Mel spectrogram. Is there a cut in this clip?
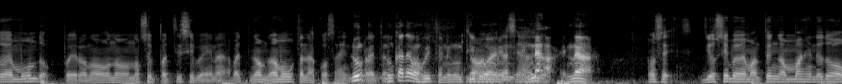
yes; 2 cuts; at 5.0 s, 6.3 s

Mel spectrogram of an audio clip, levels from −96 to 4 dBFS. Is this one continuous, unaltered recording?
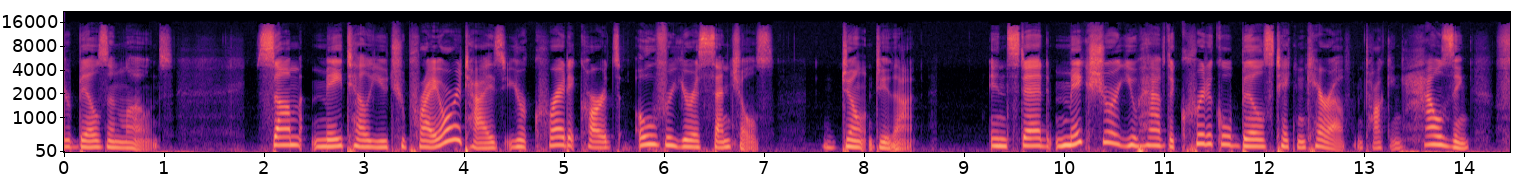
no; 1 cut; at 1.8 s

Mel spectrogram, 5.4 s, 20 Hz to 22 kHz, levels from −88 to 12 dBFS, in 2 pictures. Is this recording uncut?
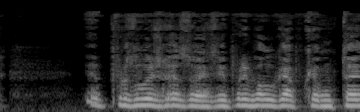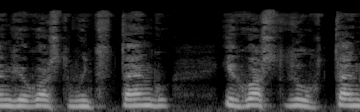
yes; 0 cuts

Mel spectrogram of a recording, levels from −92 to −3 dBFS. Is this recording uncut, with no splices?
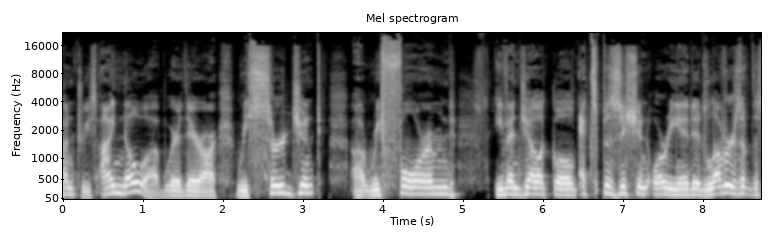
no; 1 cut; at 6.4 s

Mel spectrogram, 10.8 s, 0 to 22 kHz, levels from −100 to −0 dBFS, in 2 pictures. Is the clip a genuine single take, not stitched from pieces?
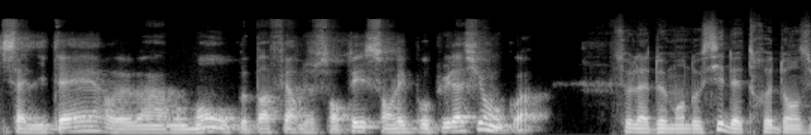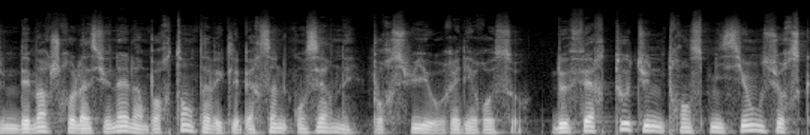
yes; 0 cuts

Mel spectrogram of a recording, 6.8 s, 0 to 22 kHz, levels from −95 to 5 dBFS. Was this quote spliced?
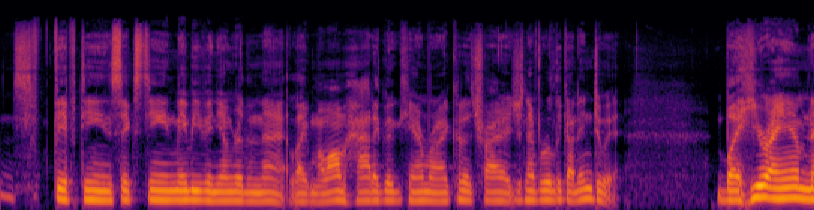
no; 0 cuts

